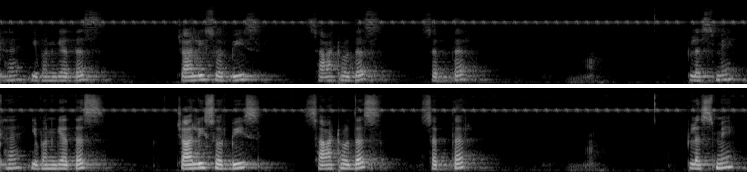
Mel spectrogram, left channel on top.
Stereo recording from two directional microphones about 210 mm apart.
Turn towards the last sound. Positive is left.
turn(degrees=-40)  # may be behind; listen again after turning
